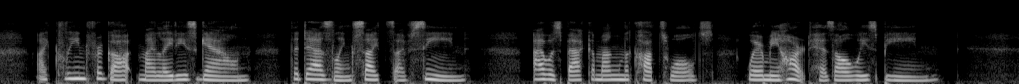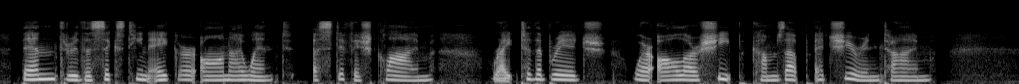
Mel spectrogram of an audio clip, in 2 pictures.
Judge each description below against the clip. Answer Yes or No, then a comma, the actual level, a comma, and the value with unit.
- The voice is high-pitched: Yes, high, 205 Hz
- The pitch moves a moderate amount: No, narrow, 2.3 semitones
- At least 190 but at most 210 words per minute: No, average, 140 wpm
